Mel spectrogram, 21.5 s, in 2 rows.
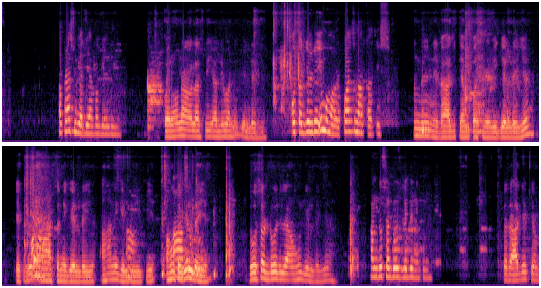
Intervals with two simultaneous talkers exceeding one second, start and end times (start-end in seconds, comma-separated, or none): none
